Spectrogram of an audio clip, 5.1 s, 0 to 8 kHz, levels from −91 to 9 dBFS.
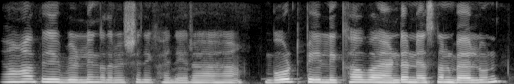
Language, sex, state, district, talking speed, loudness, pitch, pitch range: Hindi, female, Jharkhand, Palamu, 200 wpm, -15 LUFS, 220 Hz, 210-235 Hz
